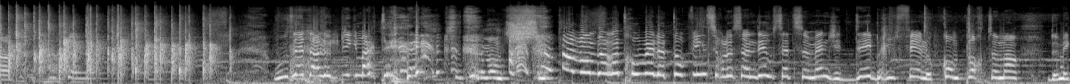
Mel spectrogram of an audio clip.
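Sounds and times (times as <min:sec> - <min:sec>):
audience member in a radio studio clapping hands: 0:00.0 - 0:02.5
voices talking and laughing: 0:02.8 - 0:06.5
speech: 0:02.8 - 0:10.6.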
